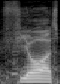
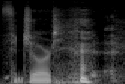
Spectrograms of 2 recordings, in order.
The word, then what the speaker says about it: Fjord: Yeah, in German it's Fjord, but in English, Fjord.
